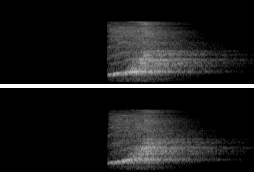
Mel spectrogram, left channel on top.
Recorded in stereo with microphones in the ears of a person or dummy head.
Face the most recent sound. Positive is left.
turn(degrees=80)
